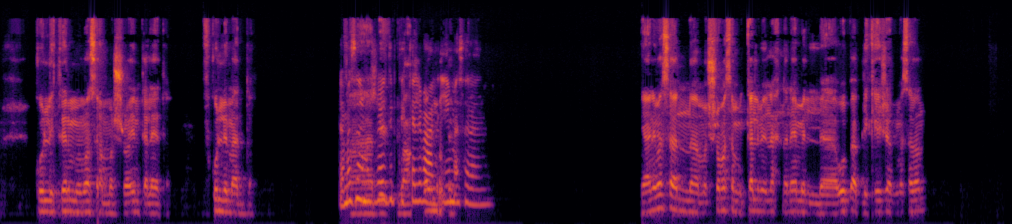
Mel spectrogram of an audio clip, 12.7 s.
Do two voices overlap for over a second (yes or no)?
yes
